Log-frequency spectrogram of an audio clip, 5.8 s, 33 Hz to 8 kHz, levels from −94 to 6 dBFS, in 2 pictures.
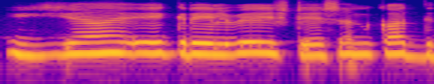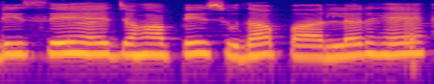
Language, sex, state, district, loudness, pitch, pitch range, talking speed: Hindi, female, Jharkhand, Palamu, -14 LUFS, 235 Hz, 225-245 Hz, 125 wpm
